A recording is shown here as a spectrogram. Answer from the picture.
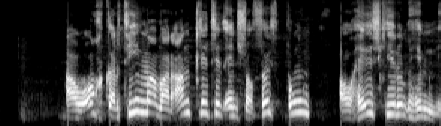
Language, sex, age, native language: Icelandic, male, 40-49, Icelandic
